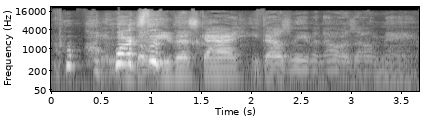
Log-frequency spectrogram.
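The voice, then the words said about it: SpongeBob impression. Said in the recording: “that is my SpongeBob impressions ... SpongeBob impersonator.”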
